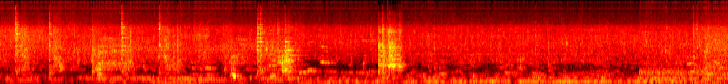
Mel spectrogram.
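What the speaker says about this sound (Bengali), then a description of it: "সেই জন্য আলুটা দিয়ে কষাচ্ছি।" Meat and potatoes are stir-fried in oil in a pan, with a continuous sizzle and repeated scraping, clattering stirring strokes, occasional louder knocks, and a person speaking at times over the cooking.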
